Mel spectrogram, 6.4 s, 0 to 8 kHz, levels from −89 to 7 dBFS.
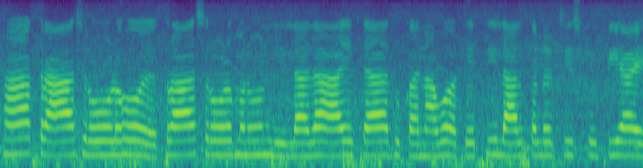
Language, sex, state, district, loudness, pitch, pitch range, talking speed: Marathi, female, Maharashtra, Gondia, -13 LUFS, 245 Hz, 235-250 Hz, 175 wpm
